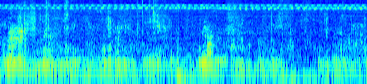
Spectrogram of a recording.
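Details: Asiatic lions in India, a pride of mothers and cubs, give low, throaty growls and rumbles in uneven bursts as they feed together at a spotted deer kill, mothers making space for their cubs; narration over the growling.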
